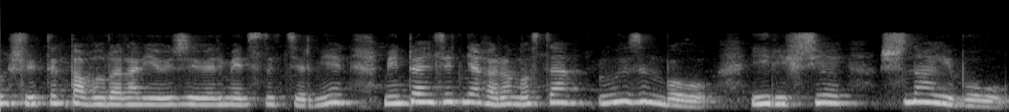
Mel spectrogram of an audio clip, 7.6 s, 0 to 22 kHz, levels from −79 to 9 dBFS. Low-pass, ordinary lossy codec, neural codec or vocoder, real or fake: 7.2 kHz; none; codec, 24 kHz, 0.9 kbps, WavTokenizer, medium speech release version 2; fake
